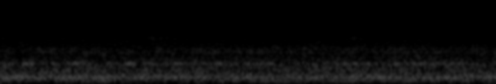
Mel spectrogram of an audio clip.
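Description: Quiet steady hiss of room tone and recording noise, with a faint steady hum; no distinct sound events.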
